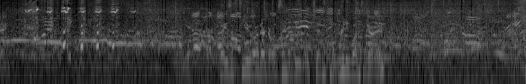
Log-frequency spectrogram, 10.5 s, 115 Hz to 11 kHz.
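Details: Yuki, a male Samoyed, at a UK beach on a 31-degree day, excited all day, makes his happy "silly noise", which is not crying. A wavering, moaning whine with rich overtones rises and falls for about four seconds mid-clip, over beach chatter and children's voices.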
